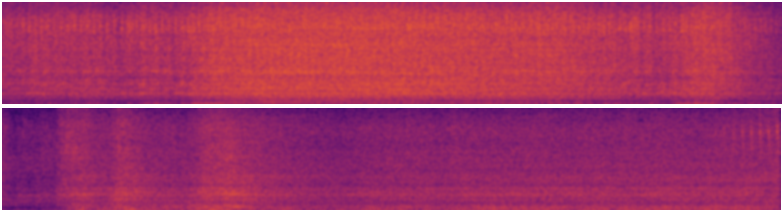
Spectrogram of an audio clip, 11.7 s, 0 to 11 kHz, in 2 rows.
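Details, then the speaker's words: Twin-turbocharged 1957 Chevrolet Bel Air 2-door hardtop restomod, just after engine reinstall: smooth, even idle with a light rev, faint fast injector clicking, no knocks; quieter than it has been since initial fire-up, normal idle. "awesome it hasn't been that quiet forever forever basically not long after initial fire up"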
